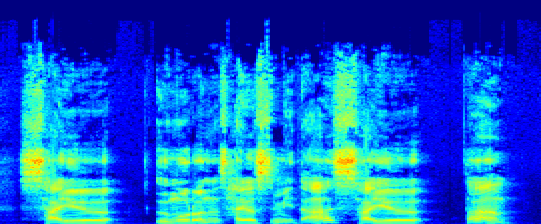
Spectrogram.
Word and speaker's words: 左右: 발음은 사유, 사유, 음으로는 사였습니다.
